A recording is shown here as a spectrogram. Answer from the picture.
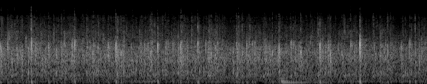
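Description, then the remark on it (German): An audience claps steadily, a dense wash of many hands with sharp individual claps popping out, sustained at moderate loudness throughout without any voices. “Ich lese, ja gut, kann auch gerne geklatscht werden.”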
